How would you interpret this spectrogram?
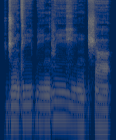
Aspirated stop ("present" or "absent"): absent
